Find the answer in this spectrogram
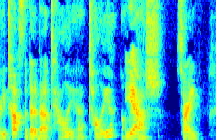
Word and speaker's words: Thalia: I call her Thalia. Oh, wow. Okay. I pronounce the TH.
